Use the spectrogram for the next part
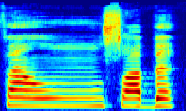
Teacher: فانصب، اور یہاں آخری میں حرف البا ہے، جو کہ ہم یہاں رکے تو ہم با پہ جزم سے رکے، لہذا با کا حکم ہوا قلقلہ، لہذا با کو ہلاتے ہوئے یہ کلمہ کو ادا کرنا ہے · دھیان رہے غنہ بھاری ہو کیونکہ صاد حروف التفخیم میں سے ہے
